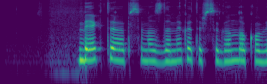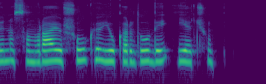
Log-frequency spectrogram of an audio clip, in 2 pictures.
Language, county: Lithuanian, Vilnius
